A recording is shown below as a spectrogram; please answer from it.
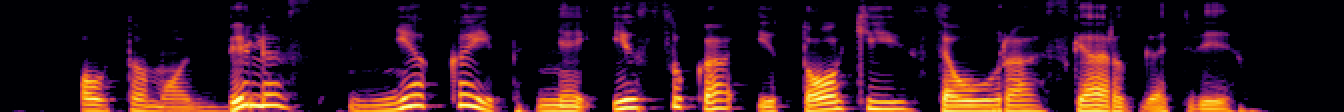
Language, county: Lithuanian, Šiauliai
